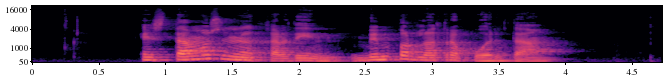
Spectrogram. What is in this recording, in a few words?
audio Intercom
